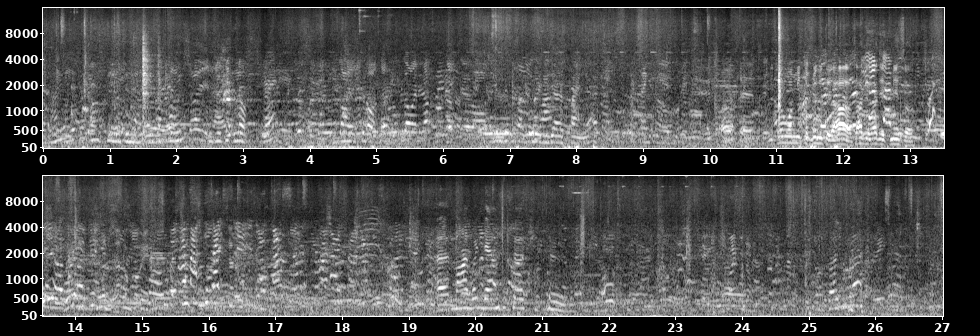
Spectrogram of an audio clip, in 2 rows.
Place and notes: London Borough of Southwark, Greater London, UK - East Street Market - Elephant & Castle
A walk through the market
1 November 2012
